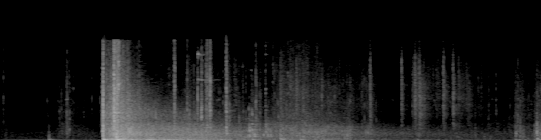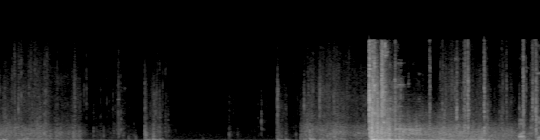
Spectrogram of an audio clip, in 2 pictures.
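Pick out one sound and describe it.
A rifle fires loud shots that echo and fade.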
